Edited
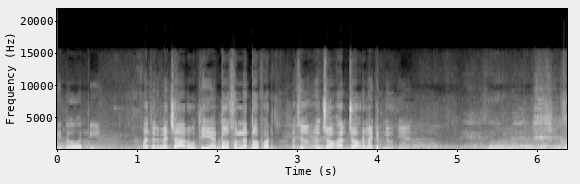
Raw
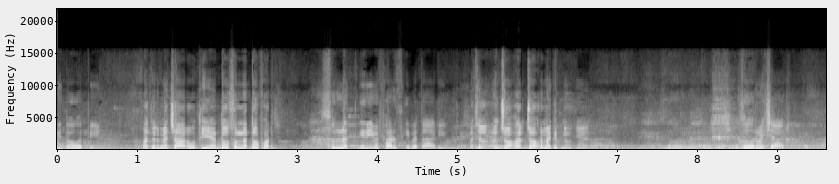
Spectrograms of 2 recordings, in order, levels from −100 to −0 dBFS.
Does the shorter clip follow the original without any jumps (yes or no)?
no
